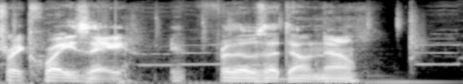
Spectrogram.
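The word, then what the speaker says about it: Rayquaza: I know you guys are always giving me about how I pronounce Pokemon names, but I say Rayquaz cuz he's like crazy, right? Ray Crazy.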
